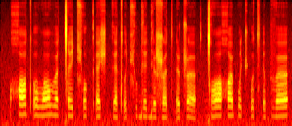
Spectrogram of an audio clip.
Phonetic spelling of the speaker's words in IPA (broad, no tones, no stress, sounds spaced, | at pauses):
χ ɔ tʼ o β ɔ β œ ǀ e t͡ɕʰ o kʼ ɛ ʃ k ɛ tʼ o t͡ɕʰ u ɡ e ɡ e ʐ œ t͡sʼ e ʈ͡ʂ œ | ɡ͡ǀ ɔ χ œ p o t͡ʃʼ u t͡sʼ e p v œ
